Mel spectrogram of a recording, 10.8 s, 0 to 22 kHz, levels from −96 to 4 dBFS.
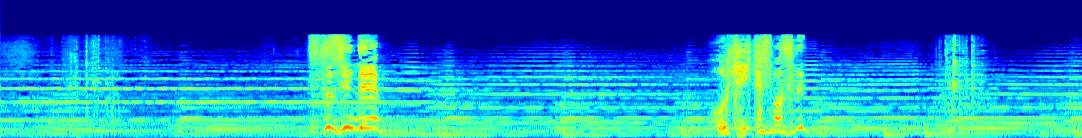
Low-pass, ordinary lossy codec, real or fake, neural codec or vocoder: none; none; real; none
